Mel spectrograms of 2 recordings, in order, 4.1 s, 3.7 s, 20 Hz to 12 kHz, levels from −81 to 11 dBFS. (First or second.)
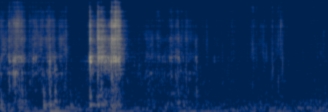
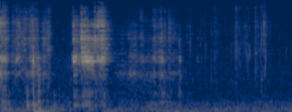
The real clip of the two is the second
